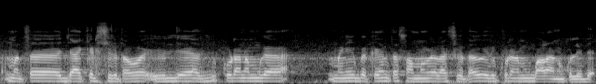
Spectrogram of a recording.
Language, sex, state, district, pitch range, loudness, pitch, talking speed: Kannada, male, Karnataka, Dharwad, 140-150 Hz, -14 LUFS, 145 Hz, 180 wpm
